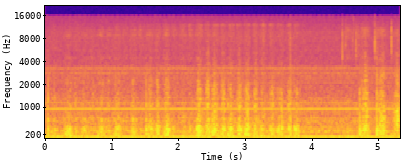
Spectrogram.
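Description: A black pen draws short, scratchy lines across a single thin white sheet of drawing paper lying flat on a dark board. The quiet, brief strokes come in irregular bursts of soft, bright scratching over a steady low hum.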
